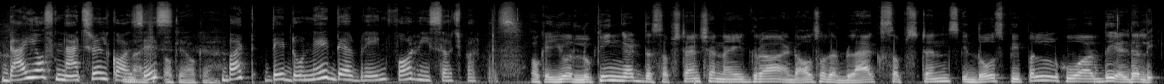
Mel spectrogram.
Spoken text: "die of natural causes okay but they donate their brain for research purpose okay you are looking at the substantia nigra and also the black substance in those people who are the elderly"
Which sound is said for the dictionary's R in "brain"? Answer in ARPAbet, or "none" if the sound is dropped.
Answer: R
